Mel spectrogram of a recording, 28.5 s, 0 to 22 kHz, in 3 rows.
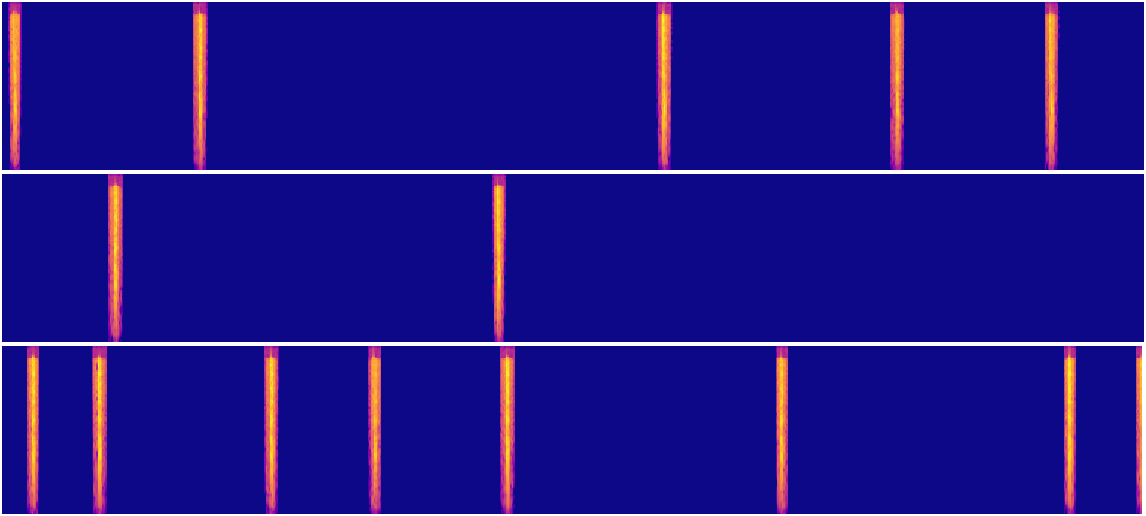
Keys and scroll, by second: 0.8 F4, 6.4 shift+F4, 9.3 F4, 9.8 F2, 26.8 F4.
